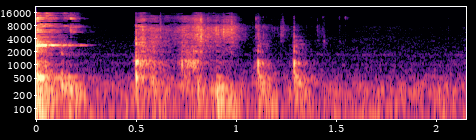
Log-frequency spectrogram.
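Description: A small metal spoon clinks against a glass jar with a brief ring, then scrapes and taps lightly as it scoops ground beef bouillon out of the jar.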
